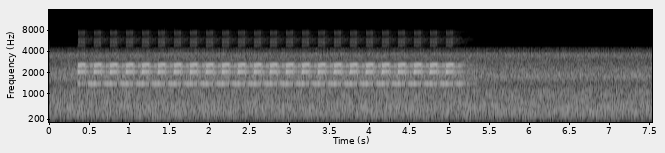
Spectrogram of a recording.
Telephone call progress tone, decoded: off-hook warning tone

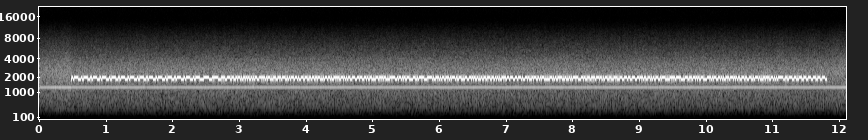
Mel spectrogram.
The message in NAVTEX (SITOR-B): MSGVK LWQRM FVAAP CJBTQ DXPMU KWLDB HCRBM OVSLT JHPVZ FYBRW

